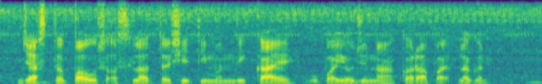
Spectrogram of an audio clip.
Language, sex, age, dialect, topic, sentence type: Marathi, male, 18-24, Varhadi, agriculture, question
